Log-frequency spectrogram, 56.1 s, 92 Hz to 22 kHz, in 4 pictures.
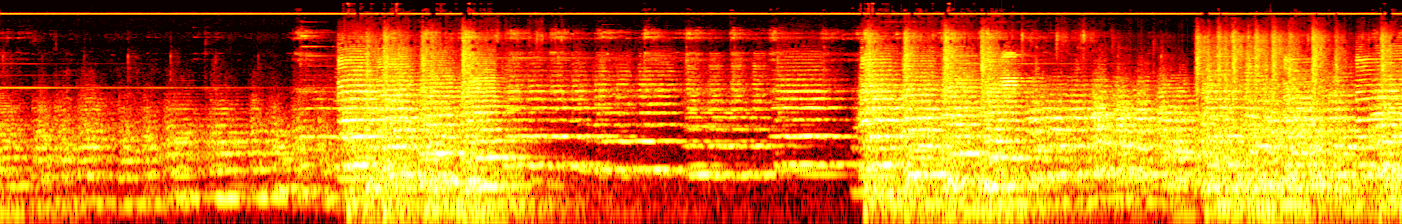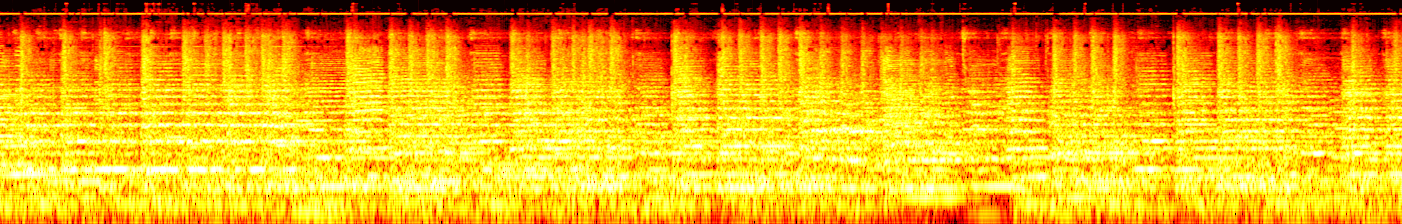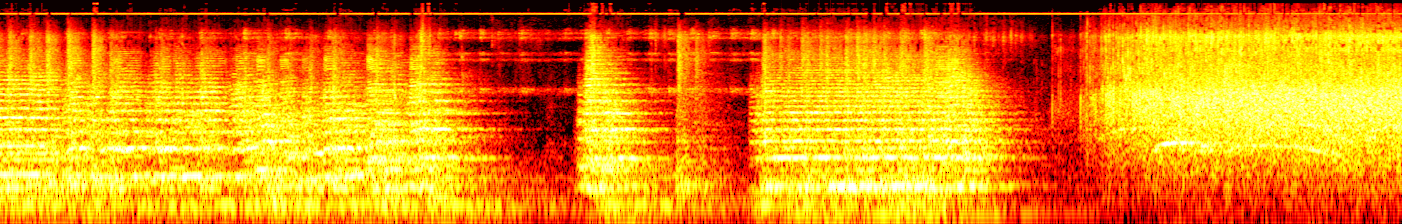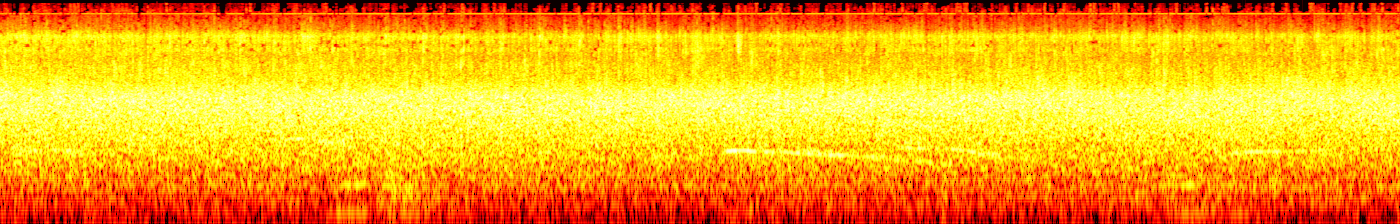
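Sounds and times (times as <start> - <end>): brass ensemble playing: 0.0 - 56.0
audience applauding: 38.4 - 56.0.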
